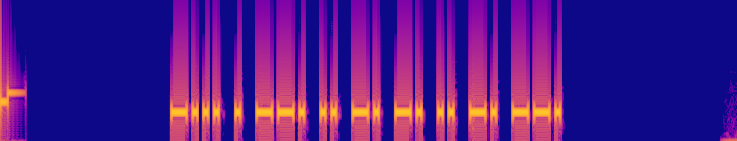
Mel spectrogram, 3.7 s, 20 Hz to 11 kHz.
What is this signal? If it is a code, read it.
Morse code, heard as a keyed tone, about 42 wpm, 700 Hz. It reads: BEGINNING
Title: Sentences from Top 800 Words - New Word Drill - 45wpm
